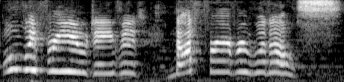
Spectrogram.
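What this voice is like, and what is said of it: Mickey Mouse cartoon character voice. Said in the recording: “Mr. Mickey... his impersonation... I got no more Mickey left in me.”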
